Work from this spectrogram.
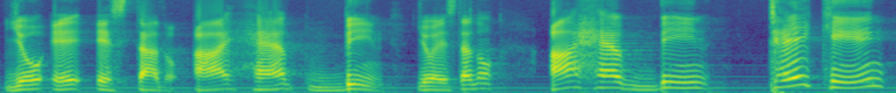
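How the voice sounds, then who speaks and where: English teacher who drags out model phrases. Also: male voice, a little high, animated, takes it slowly, soft background music. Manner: asks the class questions. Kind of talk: slide-based grammar lesson.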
